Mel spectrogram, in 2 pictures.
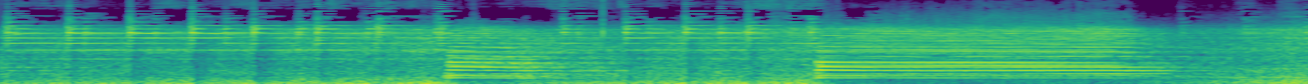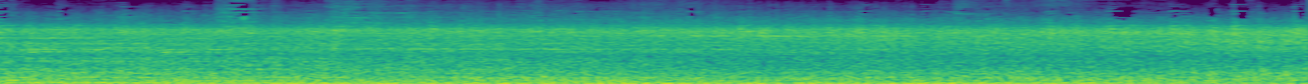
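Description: A diesel locomotive engine rumbles past up close.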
